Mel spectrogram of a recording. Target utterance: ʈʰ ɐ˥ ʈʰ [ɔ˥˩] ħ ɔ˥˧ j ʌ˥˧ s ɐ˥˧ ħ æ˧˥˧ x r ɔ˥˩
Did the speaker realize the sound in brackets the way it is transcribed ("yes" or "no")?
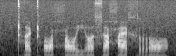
yes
